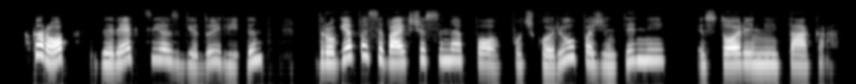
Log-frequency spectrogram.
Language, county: Lithuanian, Vilnius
